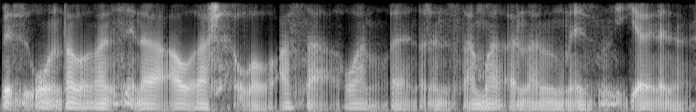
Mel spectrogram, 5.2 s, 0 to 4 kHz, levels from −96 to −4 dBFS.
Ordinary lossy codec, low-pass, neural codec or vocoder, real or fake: none; 3.6 kHz; autoencoder, 22.05 kHz, a latent of 192 numbers a frame, VITS, trained on many speakers; fake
